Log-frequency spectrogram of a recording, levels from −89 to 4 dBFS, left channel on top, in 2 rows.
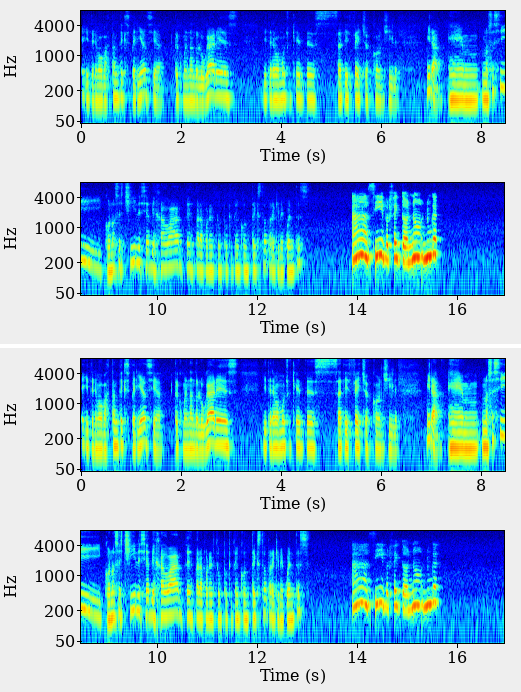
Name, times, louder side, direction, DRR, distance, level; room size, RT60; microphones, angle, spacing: voice 1, 0.0-3.1 3.6-13.0, right 4 dB, 55° right, 0.7 m, -32 dB
voice 2, 13.9-15.6, left 6 dB, 55° left, 0.4 m, -20 dB
10.0 x 4.1 x 5.2 m
head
